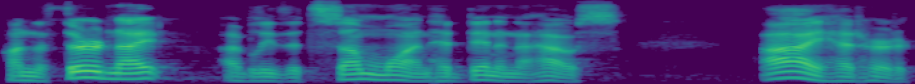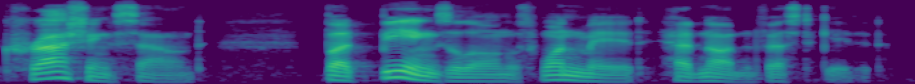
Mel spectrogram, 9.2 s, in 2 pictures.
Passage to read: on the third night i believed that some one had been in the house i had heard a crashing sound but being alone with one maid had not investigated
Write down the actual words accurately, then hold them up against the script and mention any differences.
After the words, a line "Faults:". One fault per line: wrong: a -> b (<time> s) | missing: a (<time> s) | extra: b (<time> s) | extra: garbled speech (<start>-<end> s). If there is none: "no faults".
on the third night i believed that some one had been in the house i had heard a crashing sound but beings alone with one maid had not investigated
Faults:
wrong: being -> beings (6.5 s)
